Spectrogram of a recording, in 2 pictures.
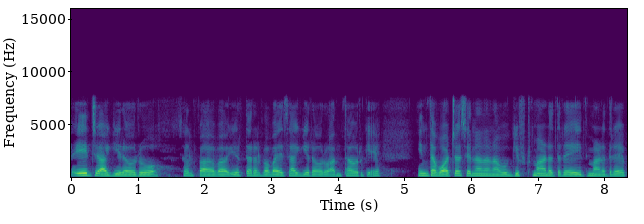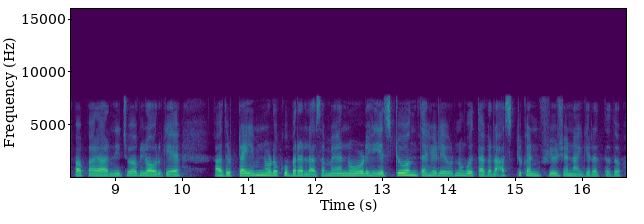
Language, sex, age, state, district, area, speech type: Kannada, female, 60+, Karnataka, Bangalore Urban, rural, spontaneous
